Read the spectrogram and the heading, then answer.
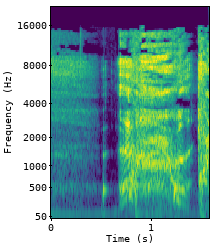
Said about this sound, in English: I'm not thankful for that fucking cough. It's like enough already.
